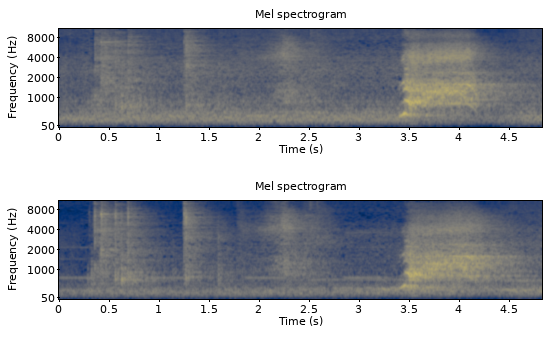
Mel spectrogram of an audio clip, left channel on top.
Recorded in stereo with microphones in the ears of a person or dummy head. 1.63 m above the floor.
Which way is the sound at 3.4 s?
40° left (ahead or behind).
